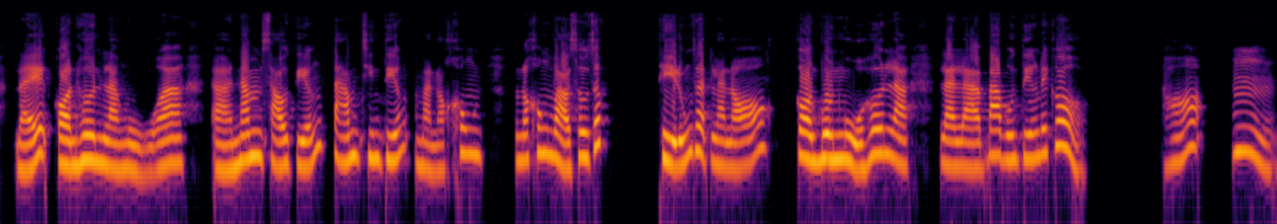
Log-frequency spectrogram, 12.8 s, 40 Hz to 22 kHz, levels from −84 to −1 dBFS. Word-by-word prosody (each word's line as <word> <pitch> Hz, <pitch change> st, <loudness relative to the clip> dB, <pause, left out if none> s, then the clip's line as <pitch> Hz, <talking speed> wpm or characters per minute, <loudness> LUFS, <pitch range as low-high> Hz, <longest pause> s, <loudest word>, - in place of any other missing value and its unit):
đấy, 195 Hz, +9 st, +2 dB
còn 215 Hz, -2 st, +4 dB
hơn 240 Hz, 0 st, +3 dB
là 200 Hz, -3 st, +1 dB
ngủ, 180 Hz, -3 st, -4 dB
a, 225 Hz, +3 st, +2 dB, 0.3 s
à, 190 Hz, -1 st, -2 dB
5-6 235 Hz, -2 st, +1 dB
tiếng, 210 Hz, -, -1 dB
8-9 255 Hz, 0 st, -1 dB
tiếng 250 Hz, +5 st, 0 dB
mà 205 Hz, -3 st, -5 dB
nó 185 Hz, +1 st, -6 dB
không 290 Hz, +6 st, -4 dB, 0.3 s
nó 240 Hz, 0 st, -2 dB
không 295 Hz, +1 st, -1 dB
vào 200 Hz, -7 st, +4 dB
sâu 265 Hz, +5 st, +1 dB
giấc 375 Hz, +6 st, +1 dB, 0.5 s
thì 235 Hz, -5 st, +4 dB
đúng 225 Hz, +8 st, +2 dB
thật 295 Hz, -7 st, 0 dB
là 215 Hz, -2 st, -1 dB
nó 205 Hz, -, -1 dB, 0.3 s
còn 255 Hz, -5 st, +4 dB
buồn 250 Hz, 0 st, +5 dB
ngủ 215 Hz, -6 st, +3 dB
hơn 290 Hz, +7 st, +1 dB
là 235 Hz, -6 st, 0 dB, 0.3 s
là 215 Hz, -2 st, +1 dB
là 200 Hz, -1 st, +1 dB
3-4 250 Hz, +1 st, +1 dB
tiếng 255 Hz, +1 st, -1 dB
đấy 290 Hz, +1 st, -1 dB
cơ. 365 Hz, 0 st, +1 dB, 0.8 s
Đó, 240 Hz, +12 st, -4 dB, 0.3 s
ừm. 305 Hz, -5 st, -2 dB
235 Hz, 175 wpm, -22 LUFS, 205-275 Hz, 0.8 s, buồn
